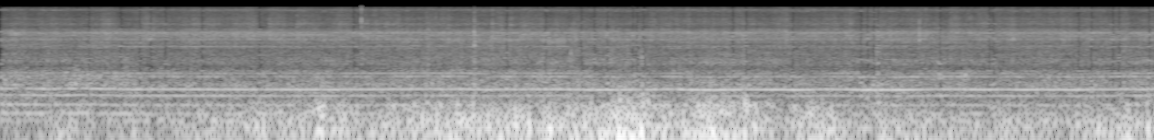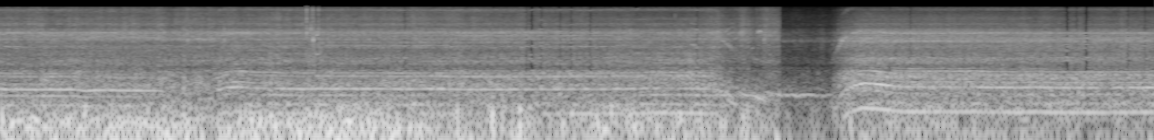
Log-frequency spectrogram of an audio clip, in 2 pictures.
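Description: WaveRunner personal watercraft running at speed over choppy water: a steady engine and jet-pump whine over the rush of spray and wind, with a louder burst of splashing and hull slap about six seconds in. The whine dips and climbs again about halfway through, then cuts out briefly near the end before revving back up.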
